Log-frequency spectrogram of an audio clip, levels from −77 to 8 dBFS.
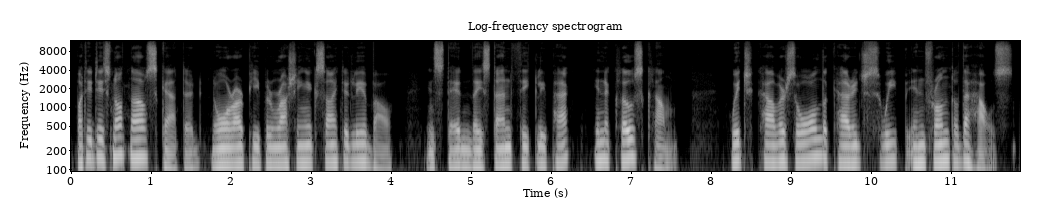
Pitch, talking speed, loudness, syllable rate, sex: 120 Hz, 160 wpm, -19 LUFS, 4.7 syllables/s, male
